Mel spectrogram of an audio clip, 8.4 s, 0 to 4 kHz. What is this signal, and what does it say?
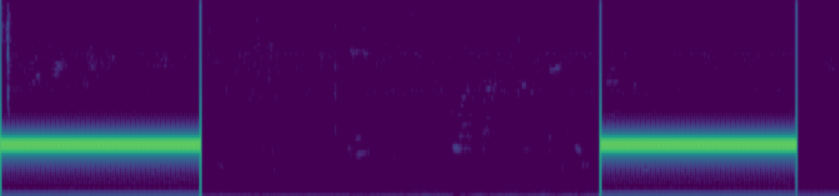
Ringback tone (North America), 440 + 480 Hz.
